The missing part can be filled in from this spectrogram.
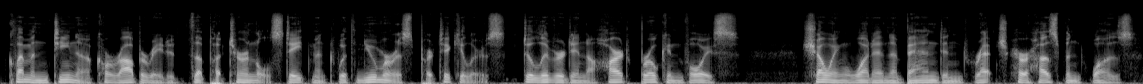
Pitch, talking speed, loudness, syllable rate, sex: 90 Hz, 115 wpm, -21 LUFS, 4.7 syllables/s, male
